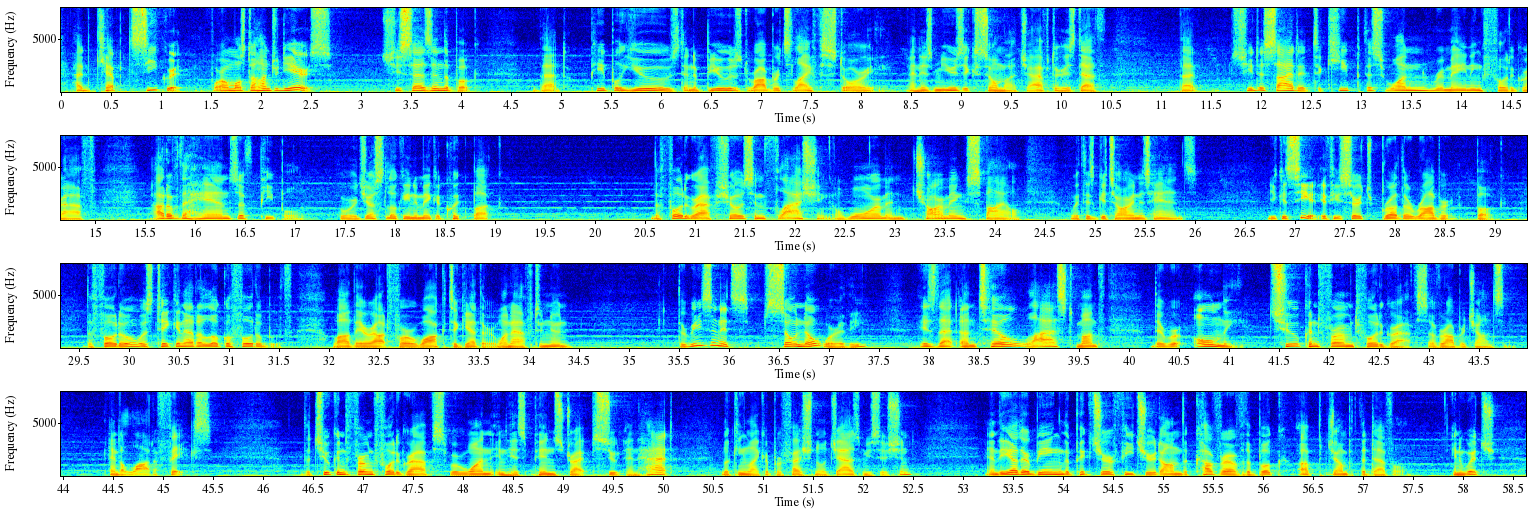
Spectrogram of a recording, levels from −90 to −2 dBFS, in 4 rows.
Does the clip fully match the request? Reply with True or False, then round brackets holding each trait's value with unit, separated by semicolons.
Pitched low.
True (115 Hz)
